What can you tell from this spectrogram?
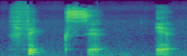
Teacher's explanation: glottal stop at the end of it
